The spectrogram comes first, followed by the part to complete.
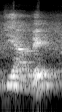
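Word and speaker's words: Yahweh: Dios por esta razón comprendemos que el nombre de Dios es llave y no Jehová sea ya veo Jehová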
